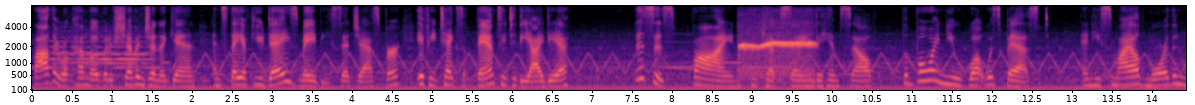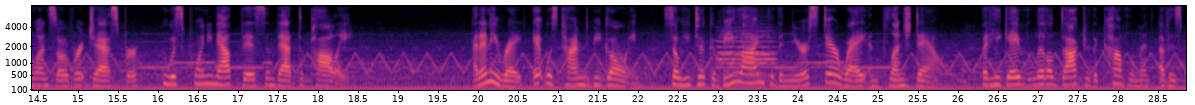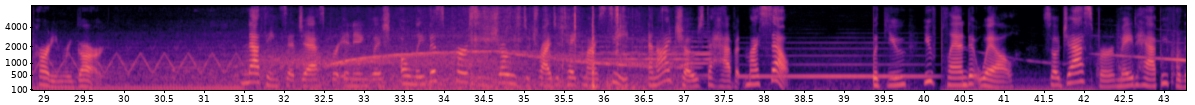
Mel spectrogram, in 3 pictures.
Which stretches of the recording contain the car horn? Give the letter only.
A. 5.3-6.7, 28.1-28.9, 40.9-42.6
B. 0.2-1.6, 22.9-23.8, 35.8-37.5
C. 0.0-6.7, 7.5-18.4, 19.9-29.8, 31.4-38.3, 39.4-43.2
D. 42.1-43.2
B.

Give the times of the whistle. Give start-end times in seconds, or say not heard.
8.8-9.8.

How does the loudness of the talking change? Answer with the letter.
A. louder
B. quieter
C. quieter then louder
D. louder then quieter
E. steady
E.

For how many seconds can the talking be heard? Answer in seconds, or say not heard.
38 s.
